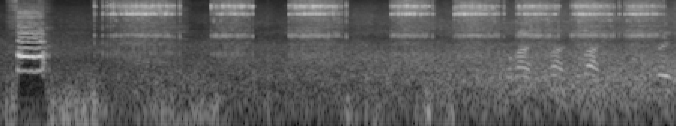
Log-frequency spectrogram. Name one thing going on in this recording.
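A fishing reel clicks steadily as line runs out.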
